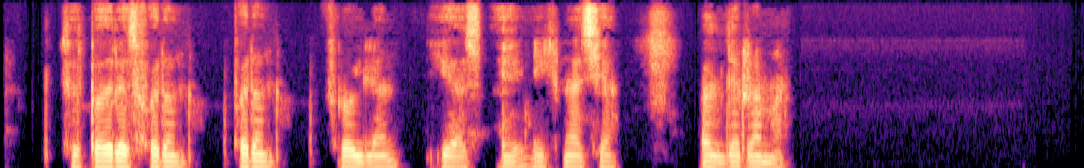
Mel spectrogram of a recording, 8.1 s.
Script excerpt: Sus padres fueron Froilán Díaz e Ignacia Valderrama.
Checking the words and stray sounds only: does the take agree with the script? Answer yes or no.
no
